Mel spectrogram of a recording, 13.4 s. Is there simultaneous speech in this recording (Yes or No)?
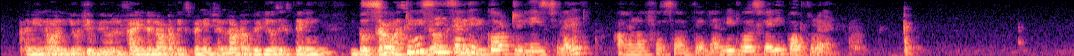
Yes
